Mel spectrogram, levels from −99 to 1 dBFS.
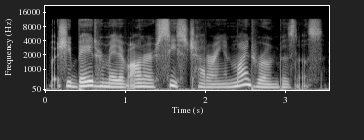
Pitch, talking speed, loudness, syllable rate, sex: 170 Hz, 235 wpm, -18 LUFS, 5.9 syllables/s, female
